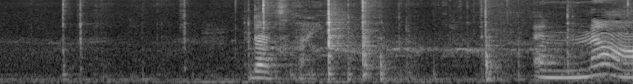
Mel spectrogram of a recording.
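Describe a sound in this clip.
A metal spoon clicks and scrapes inside a plastic tube.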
